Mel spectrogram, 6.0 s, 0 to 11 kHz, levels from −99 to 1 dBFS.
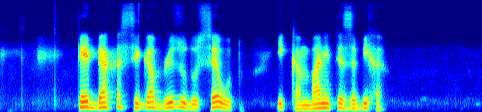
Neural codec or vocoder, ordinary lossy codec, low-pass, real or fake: codec, 24 kHz, 0.9 kbps, WavTokenizer, large speech release; Opus, 64 kbps; 9.9 kHz; fake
